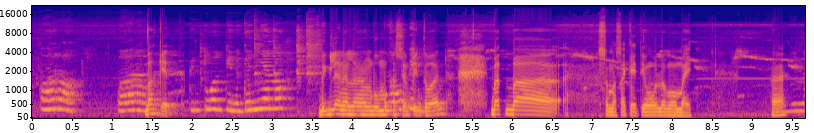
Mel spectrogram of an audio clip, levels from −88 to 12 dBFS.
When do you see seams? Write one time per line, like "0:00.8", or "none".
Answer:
0:02.0
0:05.2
